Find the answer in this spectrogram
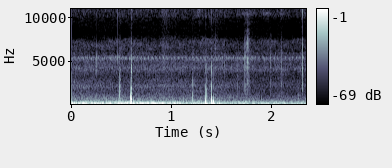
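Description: A few short clicks of hard plastic toy figures knocking together as a rider figure is set onto a toy horse, two close together being the loudest, over a steady low hum that stops a little past halfway.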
